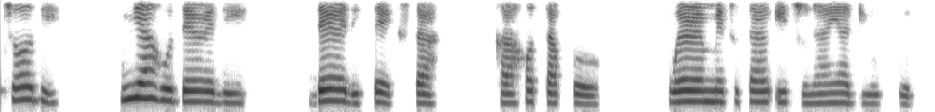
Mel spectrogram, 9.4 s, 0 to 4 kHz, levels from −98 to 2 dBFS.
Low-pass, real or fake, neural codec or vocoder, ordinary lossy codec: 3.6 kHz; fake; codec, 16 kHz in and 24 kHz out, 1 kbps, XY-Tokenizer; Opus, 64 kbps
